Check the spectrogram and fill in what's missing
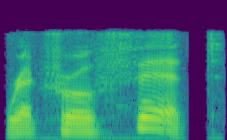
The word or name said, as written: retrofit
